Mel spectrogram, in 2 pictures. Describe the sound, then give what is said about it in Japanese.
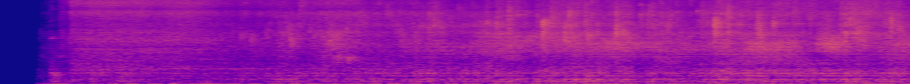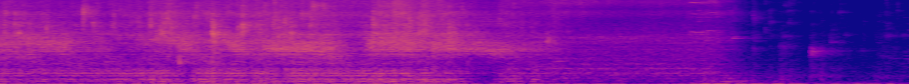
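Running water while a child's hair is washed, a steady loud rushing splash that continues without a break for about sixteen seconds and then stops abruptly. No one speaks. “次は頭洗ってあげる。”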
